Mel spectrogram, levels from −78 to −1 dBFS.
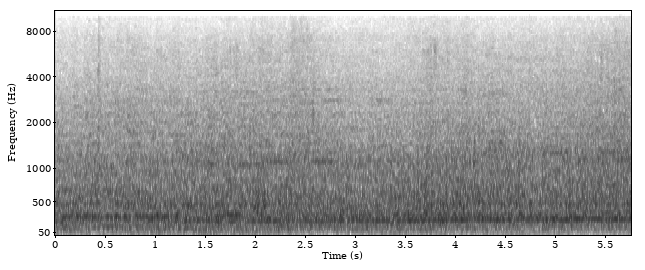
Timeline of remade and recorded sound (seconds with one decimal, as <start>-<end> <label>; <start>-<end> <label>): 0.0-3.0 remade; 3.0-4.7 recorded; 4.7-5.8 remade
